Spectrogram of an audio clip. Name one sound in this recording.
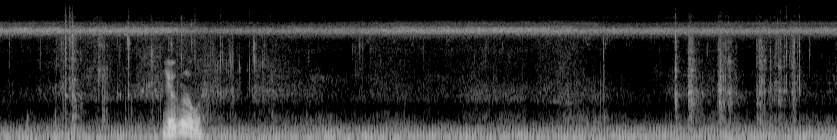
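A fishing reel clicks and whirs as it is handled.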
